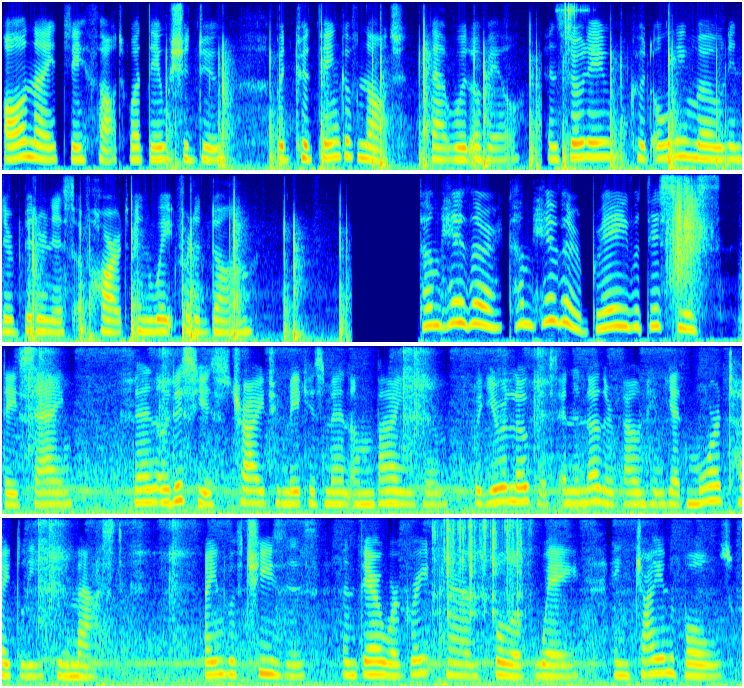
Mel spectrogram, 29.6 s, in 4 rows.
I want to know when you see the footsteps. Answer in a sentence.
You can hear the footsteps from 1.6 to 10.9 s.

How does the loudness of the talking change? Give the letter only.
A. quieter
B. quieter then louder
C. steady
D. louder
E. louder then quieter
C.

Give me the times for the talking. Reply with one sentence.
The talking can be heard from 0.0 to 9.9 s, from 11.6 to 23.4 s and from 24.2 to 29.5 s.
